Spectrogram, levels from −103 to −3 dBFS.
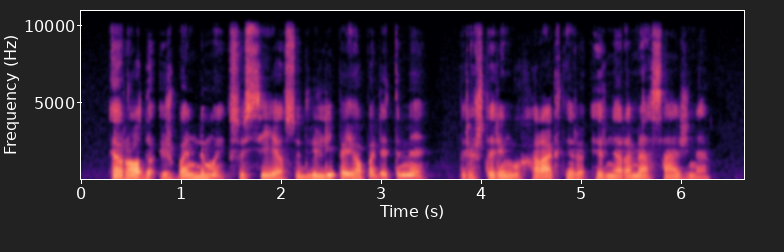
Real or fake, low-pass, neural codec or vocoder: real; 9.9 kHz; none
